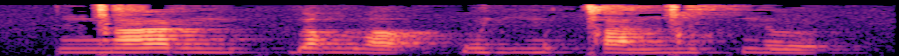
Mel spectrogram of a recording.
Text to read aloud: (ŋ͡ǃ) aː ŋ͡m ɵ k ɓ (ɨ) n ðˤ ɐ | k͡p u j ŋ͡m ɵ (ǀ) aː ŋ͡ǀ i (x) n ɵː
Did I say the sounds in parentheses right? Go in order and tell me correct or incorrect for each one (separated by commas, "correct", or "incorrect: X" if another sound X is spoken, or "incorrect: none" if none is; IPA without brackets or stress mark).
incorrect: ŋ͡ǀ, correct, correct, incorrect: k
